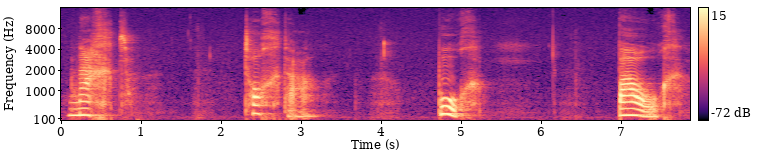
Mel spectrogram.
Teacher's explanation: Dieser Laut kommt aus dem Hals, ein bisschen wie ein leichtes „kh“. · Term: Ach-Laut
